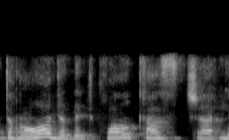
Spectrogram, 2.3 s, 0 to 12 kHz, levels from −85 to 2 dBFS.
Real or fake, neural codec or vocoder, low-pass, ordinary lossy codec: fake; codec, 16 kHz, 4 kbps, FreqCodec, smaller model; 7.2 kHz; AAC, 48 kbps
